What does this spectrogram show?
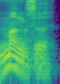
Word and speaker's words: Mengzi: I think the audience has heard us use the Mandarin pronunciation for the Chinese terms Kongzi and Mengzi. So that's Confucius and Mencius in Mandarin Chinese.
